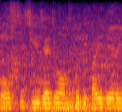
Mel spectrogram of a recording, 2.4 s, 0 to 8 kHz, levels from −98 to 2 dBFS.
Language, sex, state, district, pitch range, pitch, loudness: Hindi, male, Uttar Pradesh, Shamli, 130-135 Hz, 130 Hz, -15 LUFS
